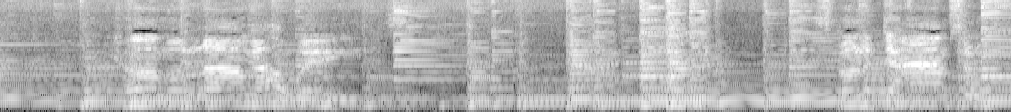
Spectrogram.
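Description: Acoustic guitar strummed steadily, with a harmonica played from a neck rack over it in an instrumental passage of an Americana song; harmonica phrases come in about a second in and again near the end.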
